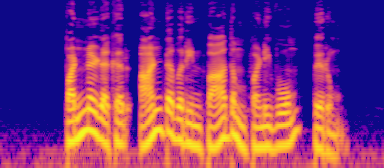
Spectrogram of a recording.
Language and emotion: Tamil, neutral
